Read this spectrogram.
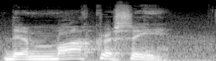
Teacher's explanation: We put the stress on the third to the last syllable, which is ma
